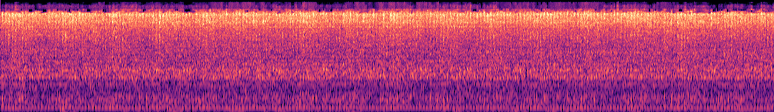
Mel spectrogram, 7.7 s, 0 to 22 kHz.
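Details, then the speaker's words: Honda EB3500 generator running steadily on its governor with no hunting or surging: about 60–62 Hz at roughly 3650 rpm unloaded, dropping to about 60 Hz under load. Normal governed running. "as predicted when we first turned it on it was at like 60 62 hertz something like that and the engine rpm was a little bit above 3600 i think it was like 36 60 or 36.50 something like that when we put a load on it it dropped down to about 60"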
